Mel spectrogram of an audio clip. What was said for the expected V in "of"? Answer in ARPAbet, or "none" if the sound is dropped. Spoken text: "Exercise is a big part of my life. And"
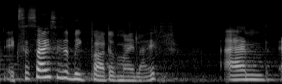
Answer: V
